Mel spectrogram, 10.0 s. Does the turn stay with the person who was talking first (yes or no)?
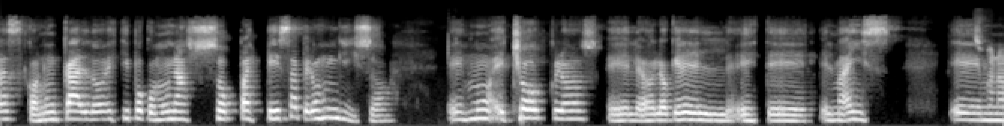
yes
